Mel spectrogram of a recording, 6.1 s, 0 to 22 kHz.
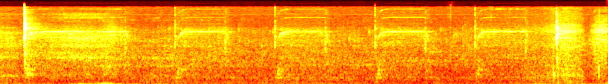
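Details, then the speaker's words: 2009–2014 Yamaha R1, diagnostic mode item 50, fuel pump relay with seat on, engine off: sharp clicks about once a second, each followed by a short high pump buzz; relay and fuel pump working. "number 50 is the fuel pump relay and it'll actuate the fuel pump in the process and you'll be able to hear it"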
